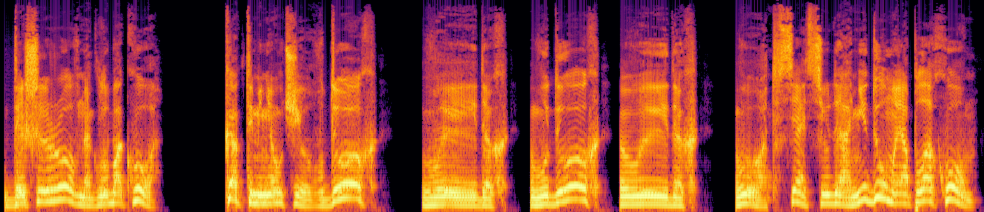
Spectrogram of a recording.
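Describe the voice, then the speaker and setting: An actor playing a boisterous, teasing male werewolf friend in an audiobook, with brash rapid-fire banter. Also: fairly high pitch, very animated, gravelly, breathy edge, no room sound, studio quality, exaggerated voice. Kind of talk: audiobook character voice.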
